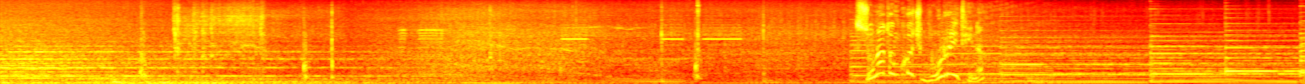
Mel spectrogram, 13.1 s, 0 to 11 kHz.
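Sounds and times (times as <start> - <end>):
car engine rumbling: 0.0 - 12.5
street traffic: 0.0 - 13.0.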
